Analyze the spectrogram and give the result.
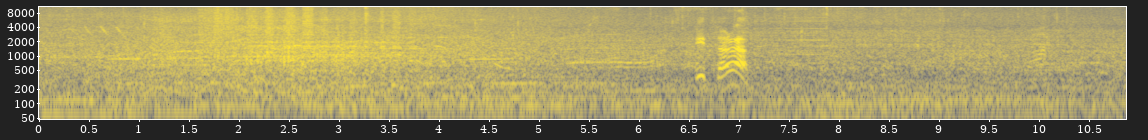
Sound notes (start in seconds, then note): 0.9 bird chirping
